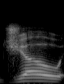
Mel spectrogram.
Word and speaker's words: Zhou: But a turning point happens when a lord, the Duke of Zhou, that is pronounced Joe in English, um, he he basically proclaims himself king.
